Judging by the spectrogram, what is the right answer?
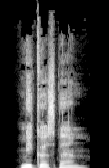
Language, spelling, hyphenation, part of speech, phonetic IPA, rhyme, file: Hungarian, miközben, mi‧köz‧ben, conjunction, [ˈmikøzbɛn], -ɛn, Hu-miközben.ogg
- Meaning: while, whilst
